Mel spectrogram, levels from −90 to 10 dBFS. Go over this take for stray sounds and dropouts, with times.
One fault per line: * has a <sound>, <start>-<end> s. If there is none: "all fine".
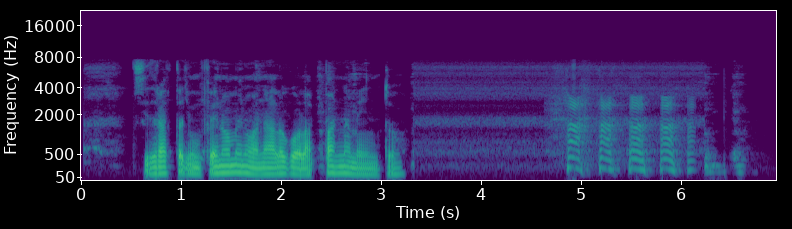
* has a laugh, 4.6-6.2 s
